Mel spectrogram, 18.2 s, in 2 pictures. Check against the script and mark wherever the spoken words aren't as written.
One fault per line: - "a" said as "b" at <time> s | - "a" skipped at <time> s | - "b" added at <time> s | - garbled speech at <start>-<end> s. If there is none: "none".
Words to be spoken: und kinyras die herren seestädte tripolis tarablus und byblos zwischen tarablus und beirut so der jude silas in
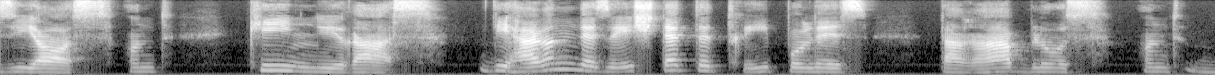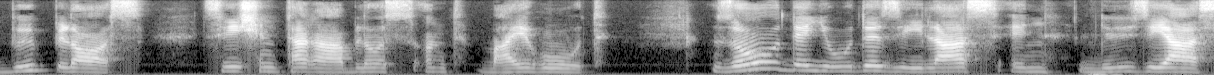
- "der" added at 4.3 s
